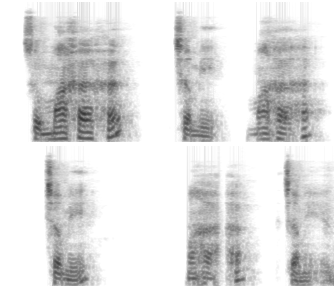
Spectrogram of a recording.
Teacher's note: That Visarga ha, becomes Ish because of Sandhi.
